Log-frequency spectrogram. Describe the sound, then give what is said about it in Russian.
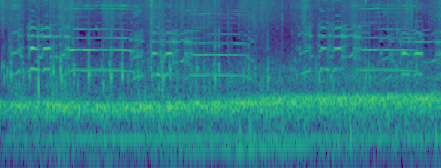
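Roosters crowing at dawn in a village, several birds calling in overlapping, harmonic crows and clucks over a steady low rumble that runs through the whole clip. “Пели петухи, и было уже светло, как достигли они Жадрина.”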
